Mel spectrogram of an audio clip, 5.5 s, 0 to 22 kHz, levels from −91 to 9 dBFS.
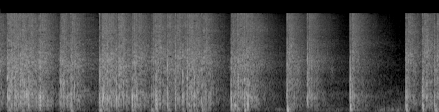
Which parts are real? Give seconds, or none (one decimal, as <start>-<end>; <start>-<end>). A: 0.0-3.2; 4.7-5.5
